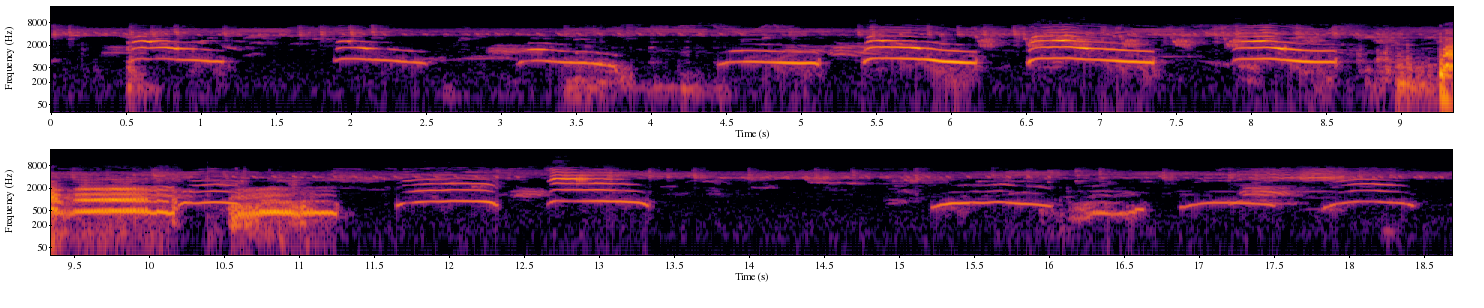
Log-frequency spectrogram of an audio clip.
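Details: Kittens calling loudly for their mother with repeated arched mews, about one a second, overlapping at times, with a burst of rough, noisy squalling midway and a steady faint high hiss behind.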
